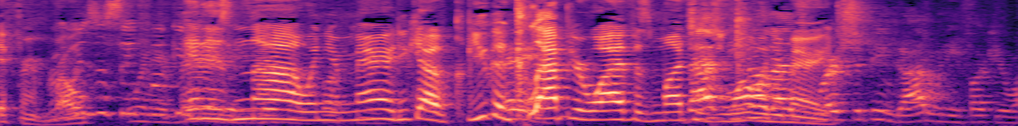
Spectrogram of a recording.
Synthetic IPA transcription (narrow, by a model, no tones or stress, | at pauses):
ɪfɹɨ̰̃nb̥o̰ʊɪɾɪznət̚wɨ̃njə˞mɛɹidjɨkɨjɨkɨ̃dkʰl̥æpjə˞waɪfɨzmʌt͡ʃɨzjɨwɑ̃nʔwə̃njə˞mɛɹḭd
